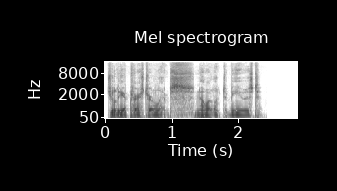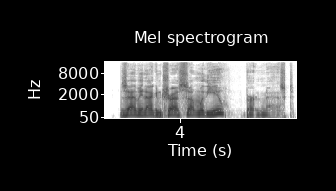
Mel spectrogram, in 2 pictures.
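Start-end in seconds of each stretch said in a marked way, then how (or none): 3.1-4.7 put-on high, teasing boyish voice; cheeky young man voice.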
